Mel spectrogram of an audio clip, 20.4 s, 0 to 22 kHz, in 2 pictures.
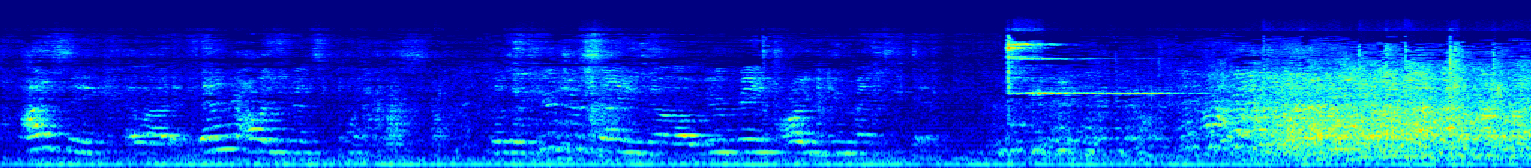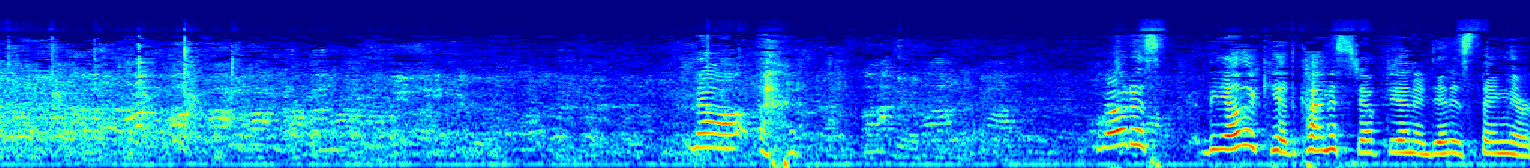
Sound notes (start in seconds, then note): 6.6 bell dings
